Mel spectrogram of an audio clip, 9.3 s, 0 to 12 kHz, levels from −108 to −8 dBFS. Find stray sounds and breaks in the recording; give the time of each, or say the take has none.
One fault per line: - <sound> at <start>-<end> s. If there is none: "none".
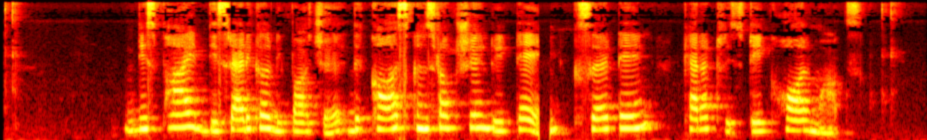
- dropout at 5.4-5.5 s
